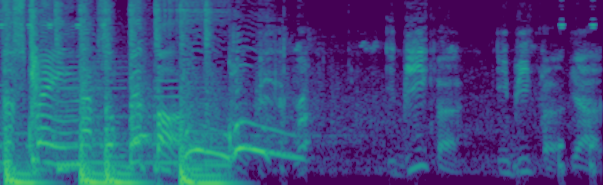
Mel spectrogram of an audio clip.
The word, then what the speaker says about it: Ibiza: Ibiza. Yeah, it's pronounced Ibiza, actually. What's the difference? Ibiza, Ibiza.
